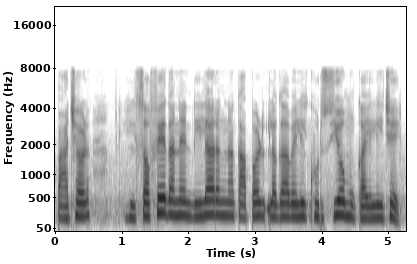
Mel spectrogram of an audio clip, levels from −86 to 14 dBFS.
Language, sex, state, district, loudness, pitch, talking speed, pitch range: Gujarati, female, Gujarat, Valsad, -15 LUFS, 200 Hz, 115 wpm, 185-210 Hz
